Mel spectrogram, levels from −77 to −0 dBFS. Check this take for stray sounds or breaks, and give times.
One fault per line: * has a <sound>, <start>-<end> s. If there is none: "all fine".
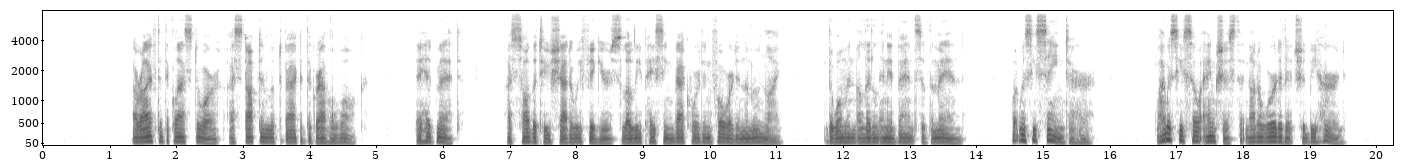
all fine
